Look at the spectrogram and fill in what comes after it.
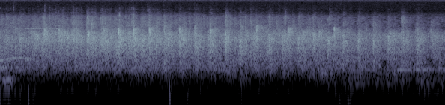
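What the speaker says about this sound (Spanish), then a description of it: "Denle un fuerte aplauso al Señor." A congregation at a Spanish-language service in Vida Church Maturín applauds steadily, many hands clapping together for about nine seconds at moderate volume without any speech.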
